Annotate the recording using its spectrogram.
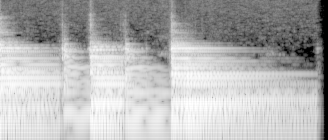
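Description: Classical guitar playing a modern, atonal passage: a few quick plucked chords, then a chord about halfway through left ringing and slowly dying away, cut off suddenly at the end.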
